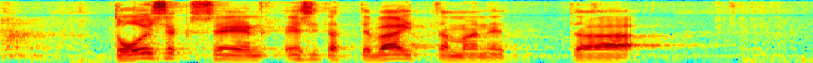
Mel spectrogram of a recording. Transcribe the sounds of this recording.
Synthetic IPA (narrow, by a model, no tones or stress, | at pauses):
t̪oisekseːnesit̪æt̪ːeʋæit̪ːæmænet̪ːæ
